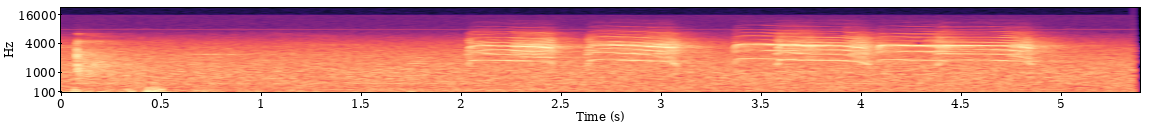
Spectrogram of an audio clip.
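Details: Bird at a birdbath on 6/25, giving harsh, squawking calls with a nasal, harmonic ring. After about two seconds of near quiet, a burst of four or five grating notes arrives in two close pairs, with a faint steady hum underneath.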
